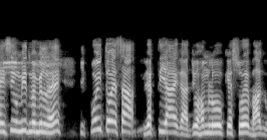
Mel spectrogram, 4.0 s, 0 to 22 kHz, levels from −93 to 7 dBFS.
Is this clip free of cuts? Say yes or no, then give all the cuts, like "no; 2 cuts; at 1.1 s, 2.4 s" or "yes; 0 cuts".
yes; 0 cuts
